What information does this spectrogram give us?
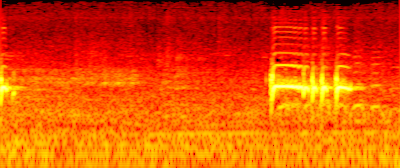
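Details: Cemani zebra dove singing: after a quiet stretch, one loud stuttering coo near the end, a high opening note broken into quick pulsed beats and then a short trailing tone.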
